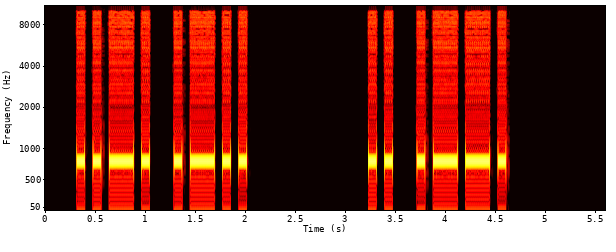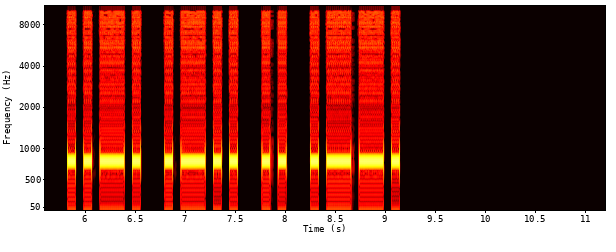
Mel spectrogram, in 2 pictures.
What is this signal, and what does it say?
Morse code, heard as a keyed tone, about 15 wpm, 800 Hz. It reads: FL IP FLIP
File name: FL / FL mp3s / Fast FL @13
